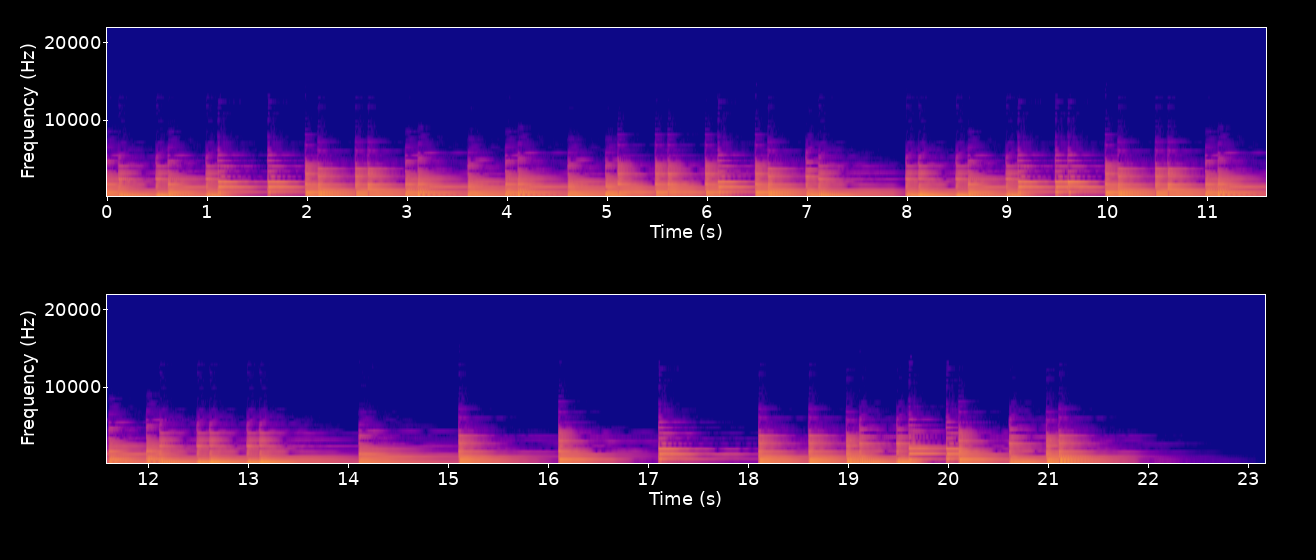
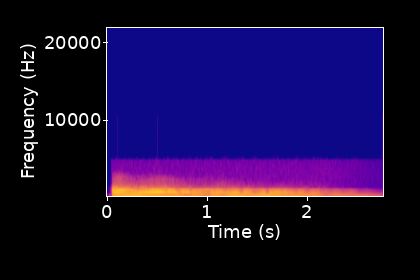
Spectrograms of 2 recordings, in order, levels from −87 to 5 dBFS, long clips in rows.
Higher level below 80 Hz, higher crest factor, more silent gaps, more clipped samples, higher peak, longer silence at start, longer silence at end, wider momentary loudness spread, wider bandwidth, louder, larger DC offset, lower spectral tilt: second, -64 dBFS vs -46 dBFS; about the same, 16 dB vs 14 dB; neither; neither; second, -10 dBFS vs 0 dBFS; about the same, 0 s vs 0.05 s; first, 1.25 s vs 0 s; second, 10 LU vs 17 LU; first, 8.2 kHz vs 4.7 kHz; second, -26 LUFS vs -13 LUFS; neither; second, -4 dB/octave vs -11 dB/octave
